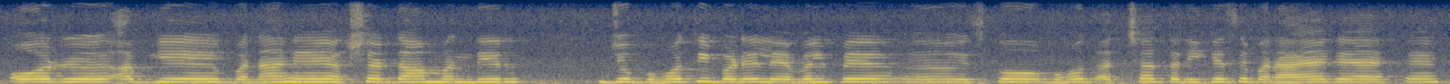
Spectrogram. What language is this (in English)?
Urdu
